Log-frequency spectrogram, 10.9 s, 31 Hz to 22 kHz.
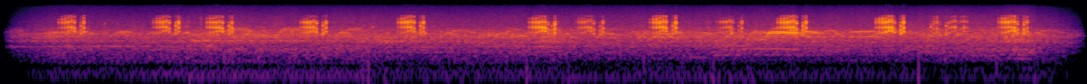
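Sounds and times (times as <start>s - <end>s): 
garganey calling: 0.5s - 0.9s, 1.5s - 3.4s, 4.0s - 4.3s, 5.3s - 10.4s.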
